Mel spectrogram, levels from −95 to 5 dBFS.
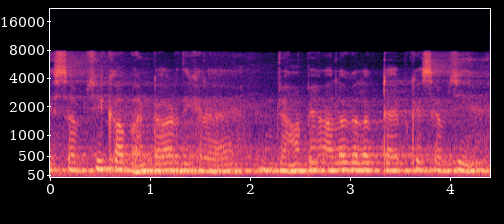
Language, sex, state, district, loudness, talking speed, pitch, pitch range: Hindi, male, Arunachal Pradesh, Lower Dibang Valley, -14 LUFS, 190 wpm, 165 Hz, 160-175 Hz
